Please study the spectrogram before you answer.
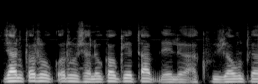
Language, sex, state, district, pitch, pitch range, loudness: Wancho, male, Arunachal Pradesh, Longding, 135 Hz, 125-145 Hz, -19 LUFS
